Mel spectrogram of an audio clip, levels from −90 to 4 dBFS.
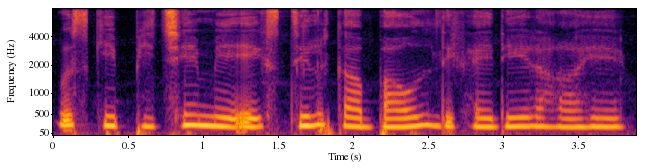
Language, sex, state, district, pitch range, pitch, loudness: Hindi, female, Arunachal Pradesh, Papum Pare, 200-225 Hz, 210 Hz, -14 LUFS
